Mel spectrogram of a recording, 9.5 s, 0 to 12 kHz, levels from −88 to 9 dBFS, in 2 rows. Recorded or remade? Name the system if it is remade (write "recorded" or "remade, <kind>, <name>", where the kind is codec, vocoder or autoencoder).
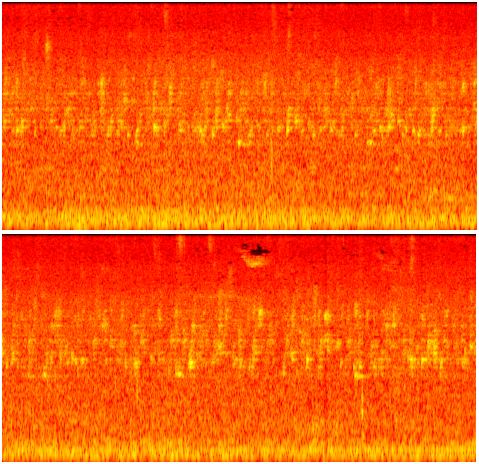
recorded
